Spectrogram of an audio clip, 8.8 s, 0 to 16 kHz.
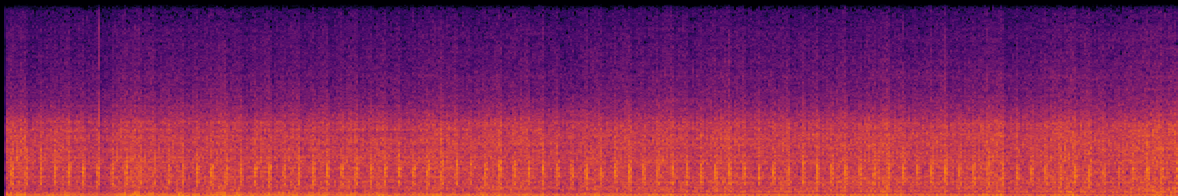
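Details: VAZ 2115 engine at idle: sharp regular metallic knock, a bit over two per second, over the steady idle; engine knock.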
